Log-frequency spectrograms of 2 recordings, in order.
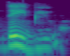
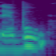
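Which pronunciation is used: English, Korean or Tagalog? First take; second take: English; Tagalog. First: It is said the English way, ending in byoo. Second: It is said the Tagalog way, ending in bu. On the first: "yung English term nila, yung pronunciation nila" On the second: "yung Tagalog pronunciation natin"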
